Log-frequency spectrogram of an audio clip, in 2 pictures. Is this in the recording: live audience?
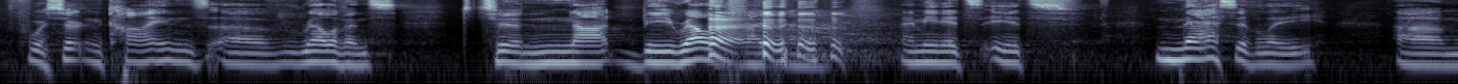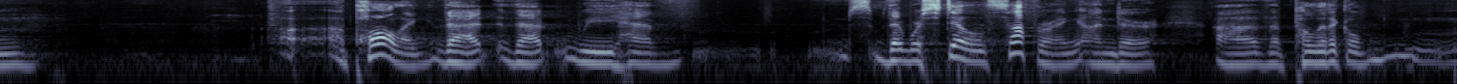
yes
